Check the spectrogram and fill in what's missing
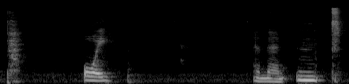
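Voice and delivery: "p, oi, nt" piece by piece with long pauses; sounded out. Shown as a demonstration. Teacher spelling point for children, each sound said apart. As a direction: sound out p, then oi, then nt. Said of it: "So I'm gonna go".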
